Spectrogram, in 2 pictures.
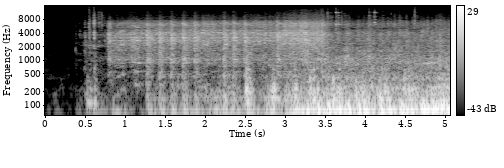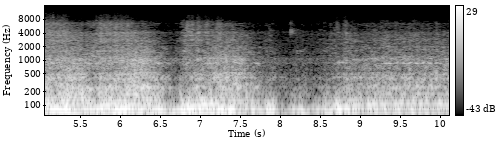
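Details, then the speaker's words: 1989 Chevrolet S10 Blazer, owner suspecting a failed oil pump, cranks rhythmically over several tries with uneven chugs before finally catching and settling into a rough run; hard start. "yeah it's trying to start but I just wanted to run it see it's trying to start"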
